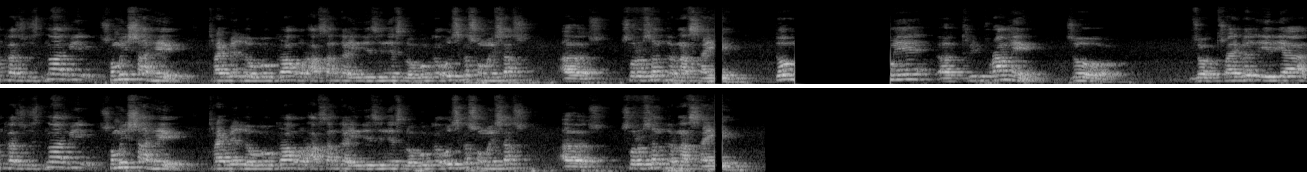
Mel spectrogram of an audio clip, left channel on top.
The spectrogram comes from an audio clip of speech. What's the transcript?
का जितना भी समस्या है ट्राइबल लोगों का और असम का इंडिजिनियस लोगों का, उसका समस्या सोल्यूशन करना चाहिए। तो में त्रिपुरा में जो ट्राइबल एरिया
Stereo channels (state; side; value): drops out; right; at 7.7 s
